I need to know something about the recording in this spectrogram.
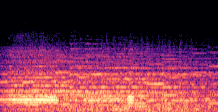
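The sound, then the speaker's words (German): A steam locomotive train rattles and rumbles steadily through a snowy Swiss winter landscape of snow-covered forests and high bridges over deep gorges, with a sustained droning tone riding over the mechanical clatter throughout, and no voices. “Ein Zug mit ratternder Dampflok arbeitet sich durch eine Schweizer Winterlandschaft, durch schneebedeckte Wälder, auf hohen Brücken über tiefe Schluchten.”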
